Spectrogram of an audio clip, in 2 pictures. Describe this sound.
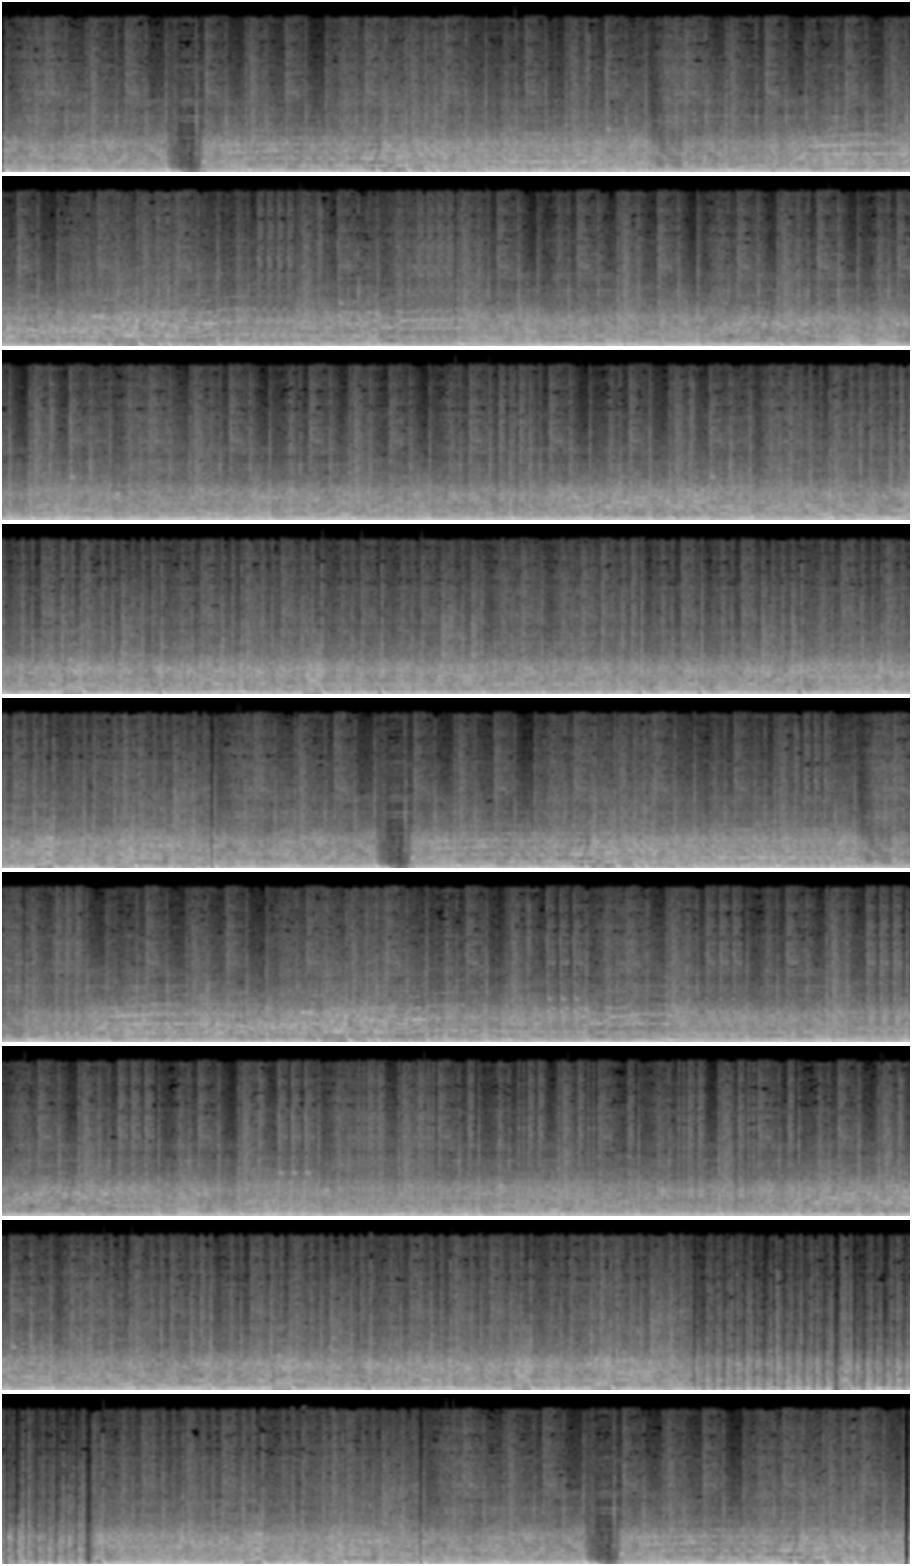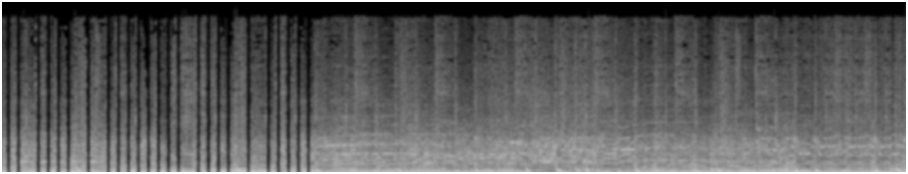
Original Glitch Rock Music Loop.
